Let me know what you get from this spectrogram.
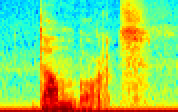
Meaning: checkerboard, draughtboard
- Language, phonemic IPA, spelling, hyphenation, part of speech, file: Dutch, /ˈdɑm.bɔrt/, dambord, dam‧bord, noun, Nl-dambord.ogg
